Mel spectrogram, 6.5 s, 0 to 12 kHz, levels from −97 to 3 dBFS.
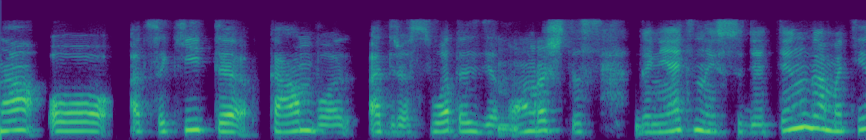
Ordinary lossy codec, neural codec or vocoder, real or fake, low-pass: AAC, 48 kbps; none; real; 7.2 kHz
